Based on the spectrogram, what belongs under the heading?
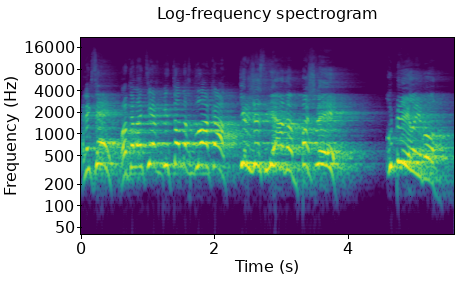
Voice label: walla rus mountain chatter; modern warfare 2; amb walla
